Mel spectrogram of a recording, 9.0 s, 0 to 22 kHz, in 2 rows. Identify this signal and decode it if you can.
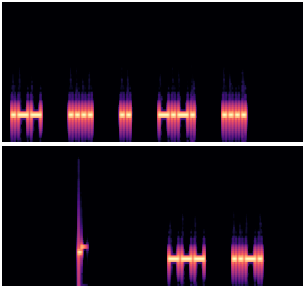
Morse code, heard as a keyed tone, about 25 wpm, spaced as for 14 wpm, 700 Hz. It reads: WHICH OF
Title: 3x Character Spacing - Top 100 Words - 25wpm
